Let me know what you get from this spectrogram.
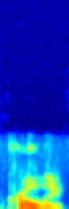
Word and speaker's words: Crowley: He wrote a poem called "The Convert," and it has a line in it that goes, "Where are you going so meek and holy? I'm going to the temple to worship Crowley." So he tells us how to pronounce his name.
